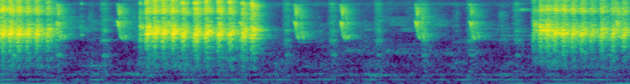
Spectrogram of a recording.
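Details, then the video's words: Loud, harsh chattering from a rufous treepie in natural habitat, India: long rapid grating rattles of raspy notes come in bouts of about a second and a half, separated by shorter separate rasps, over a steady low hum. "Rufous treepie bird making loud sounds - ഓലഞ്ഞാലി പക്ഷിയുടെ ശബ്ദം"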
